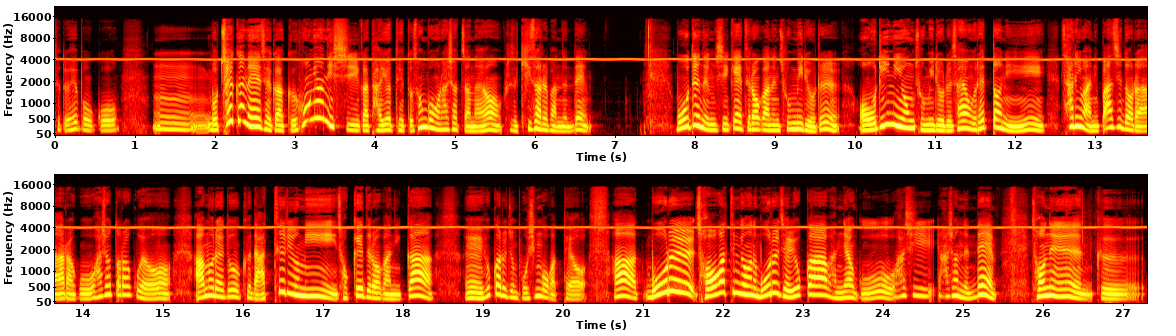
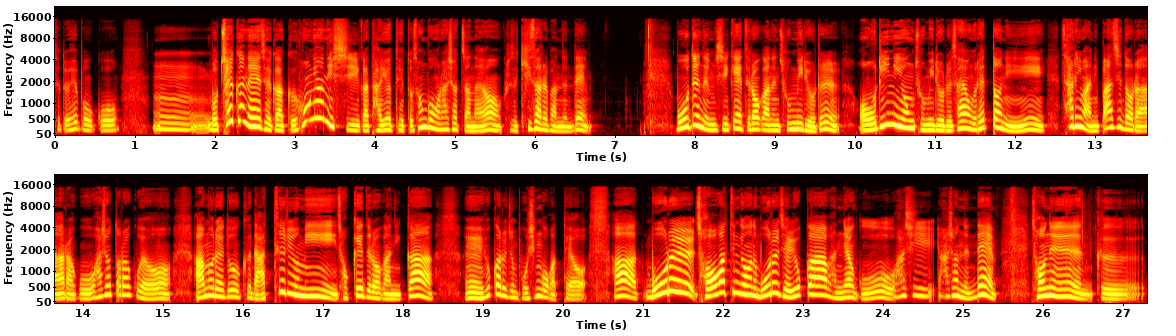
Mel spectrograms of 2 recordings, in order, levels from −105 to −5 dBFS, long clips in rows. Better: second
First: high-pitched whine; noticeable; throughout; 4 kHz, 15 dB below the speech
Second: none

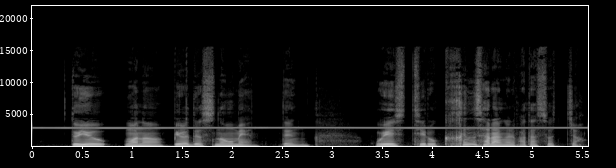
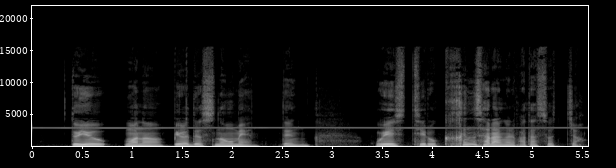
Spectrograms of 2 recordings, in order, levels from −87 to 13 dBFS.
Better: second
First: high-pitched whine; loud; throughout; 3 kHz, 10 dB below the speech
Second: high-pitched whine; faint; throughout; 3 kHz, 20 dB below the speech

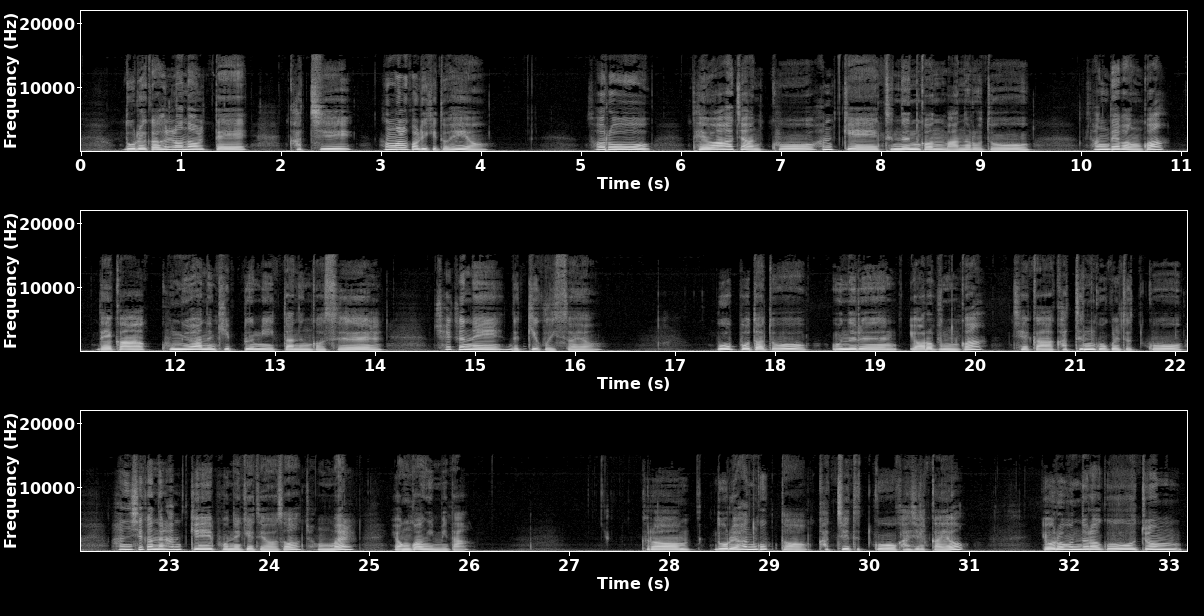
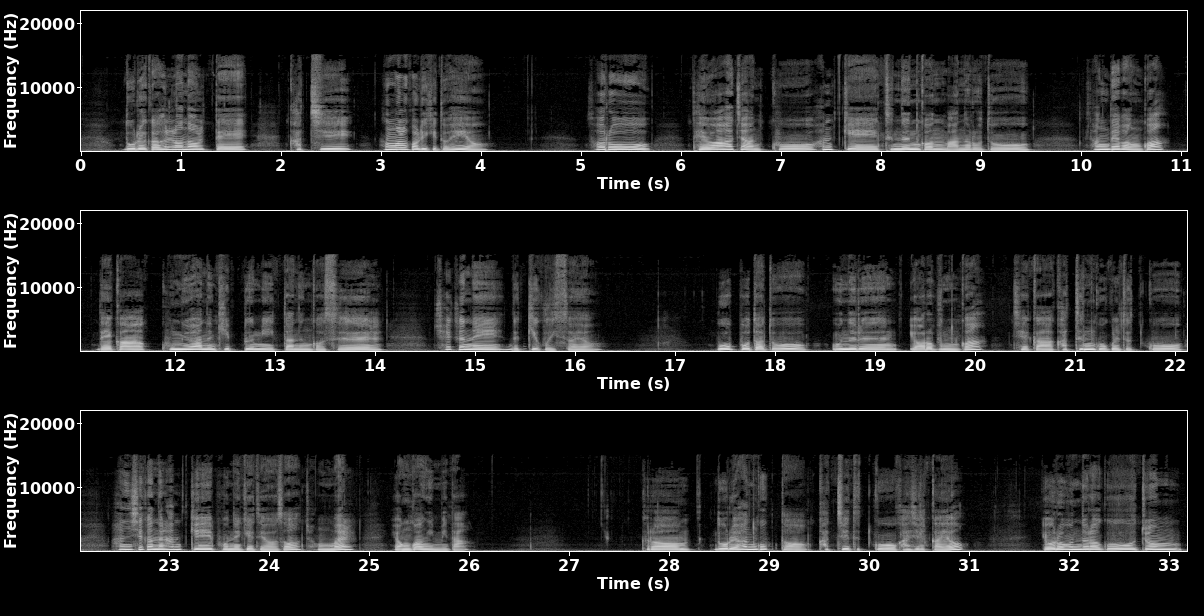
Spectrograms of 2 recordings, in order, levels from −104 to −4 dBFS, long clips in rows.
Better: neither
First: none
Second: none

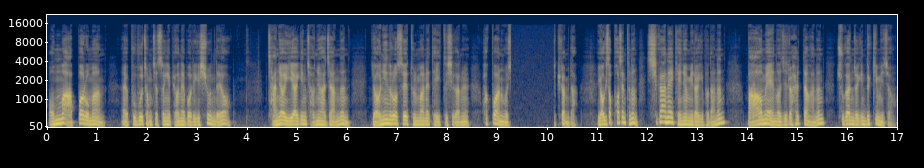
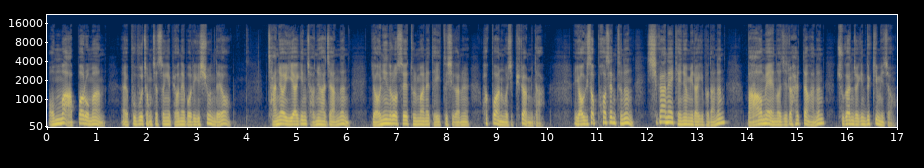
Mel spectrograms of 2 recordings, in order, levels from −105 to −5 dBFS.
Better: second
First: audio freezing; at 9.5 s for 1 s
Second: none

